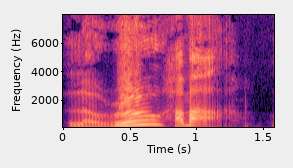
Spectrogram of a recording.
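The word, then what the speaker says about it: Lo-ruhamah: So, Luhurma. I didn't say it right again. It's Loruhama. Loruhama.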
